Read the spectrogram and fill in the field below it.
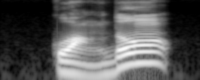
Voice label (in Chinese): "Guang3 dong1", 汉语口语; 汉语口语新时代-初级下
